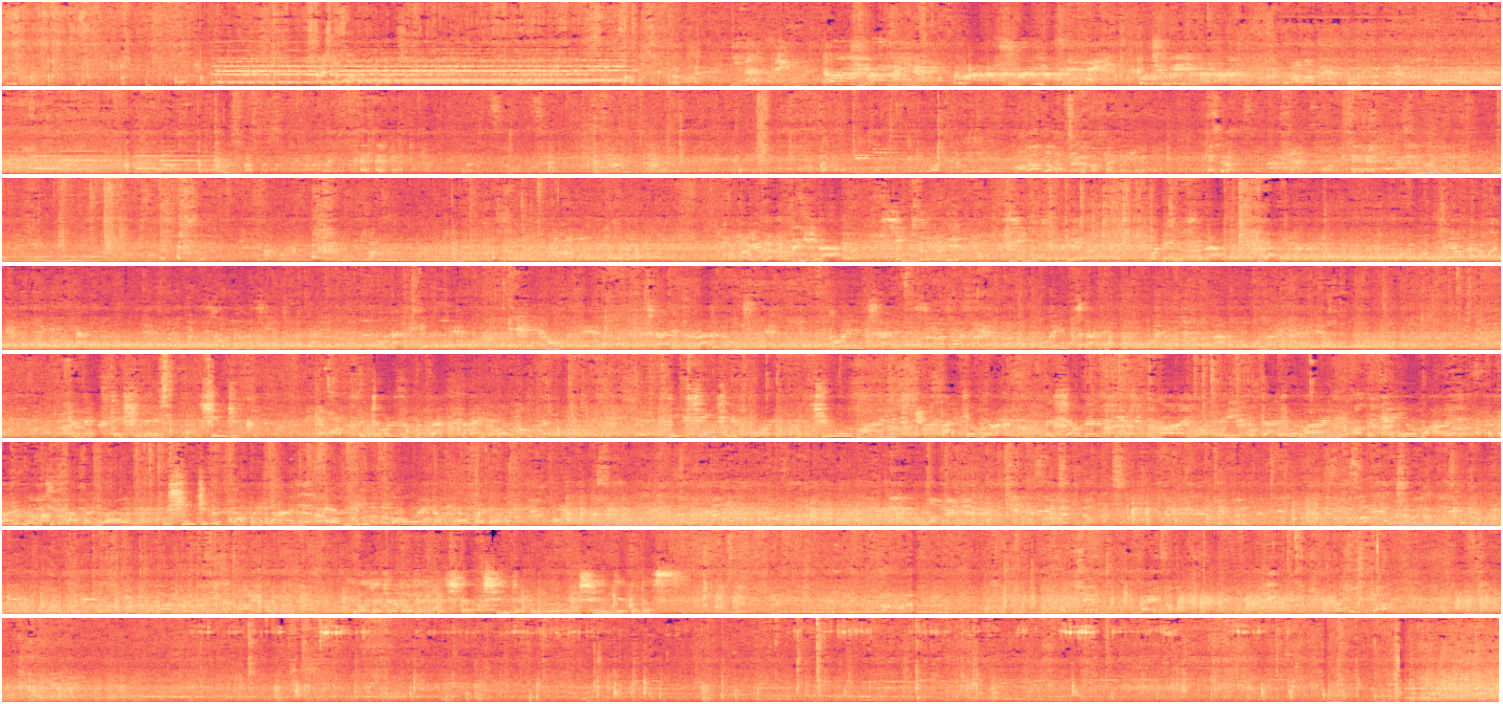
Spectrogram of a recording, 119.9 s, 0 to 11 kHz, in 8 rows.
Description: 走行音
YM02 E231系 新大久保-新宿 2:23 8/10 --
